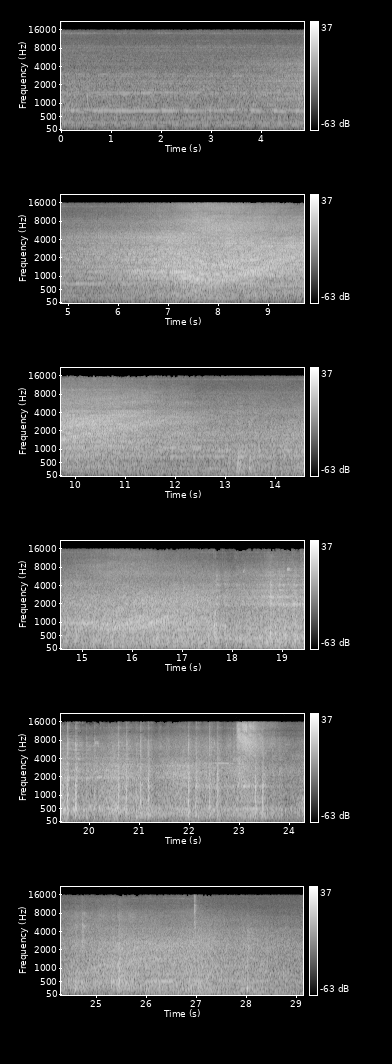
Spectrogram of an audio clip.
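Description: Izuhakone Railway Sunzu Line electric train running past on the open line: a steady hum at first, then from about halfway a rapid run of wheel clacks over the rail joints as the cars go by, louder in the second half.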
